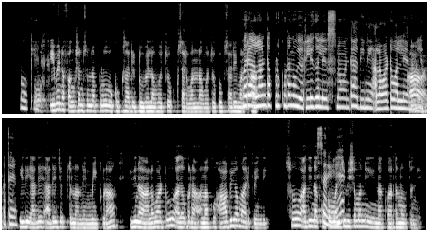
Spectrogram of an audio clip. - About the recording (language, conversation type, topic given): Telugu, podcast, నిద్రలేచిన వెంటనే మీరు ఏమి చేస్తారు?
- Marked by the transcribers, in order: tapping; in English: "ఫంక్షన్స్"; in English: "వన్"; in English: "వన్"; in English: "ఎర్లీ‌గా"; in English: "హాబీగా"; in English: "సో"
